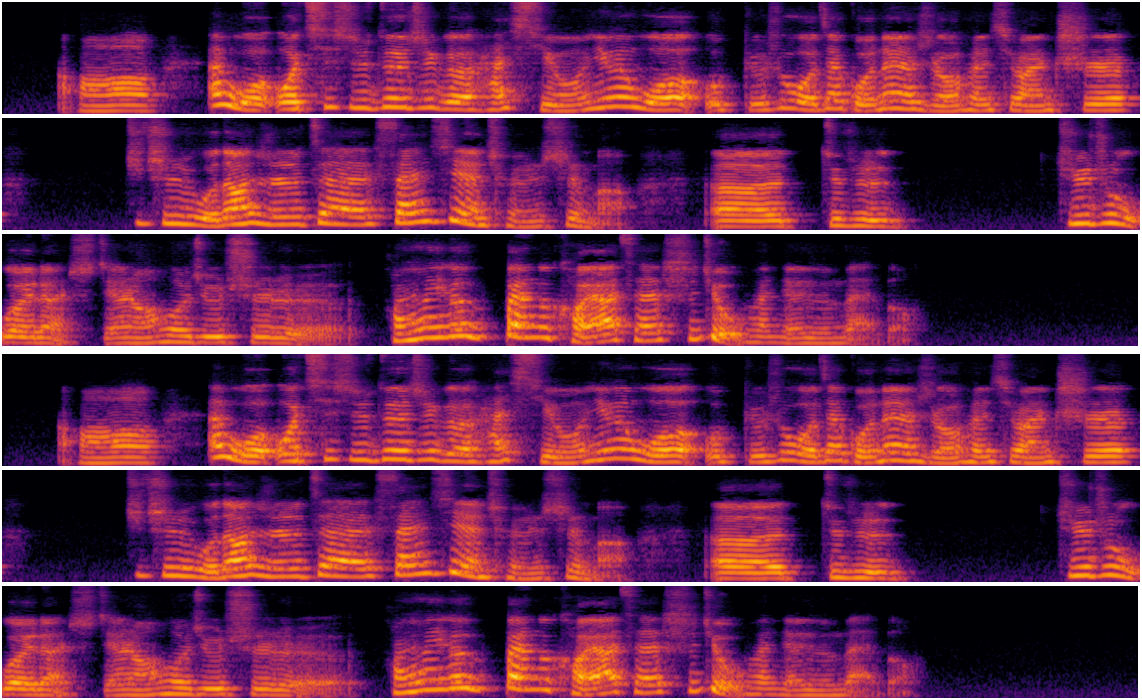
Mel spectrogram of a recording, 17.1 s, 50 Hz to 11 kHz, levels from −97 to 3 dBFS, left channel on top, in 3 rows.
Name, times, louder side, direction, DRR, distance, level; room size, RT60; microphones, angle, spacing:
voice 1, 0.4-0.8 1.0-5.6 6.3-8.8 9.2-10.2 11.0-13.1 13.3-15.7, equal, 5° left, 0.5 m, -21 dB
2.2 x 2.1 x 3.0 m
head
